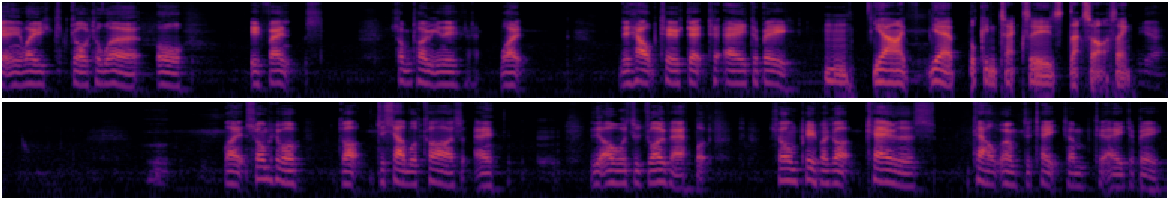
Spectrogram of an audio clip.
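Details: Adult male with cerebral palsy affecting the right side of his body, which he says affects his speech and mobility; dysarthria.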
